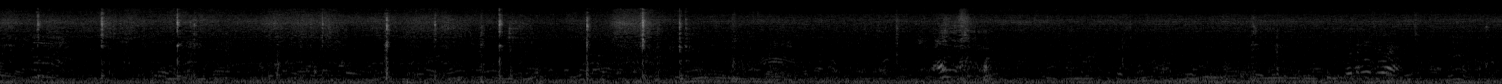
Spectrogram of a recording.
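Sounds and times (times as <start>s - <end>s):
metal spatula stirring: 0.0s - 7.5s
pork sizzling in pan: 0.0s - 15.0s.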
